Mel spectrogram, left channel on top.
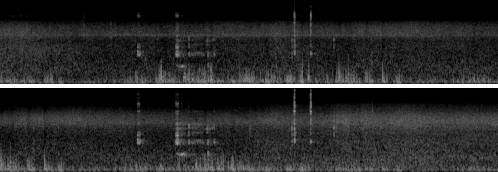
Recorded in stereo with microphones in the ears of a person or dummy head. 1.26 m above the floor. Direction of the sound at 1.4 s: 20° right (ahead or behind).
